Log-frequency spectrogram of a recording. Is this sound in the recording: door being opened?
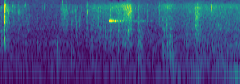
no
